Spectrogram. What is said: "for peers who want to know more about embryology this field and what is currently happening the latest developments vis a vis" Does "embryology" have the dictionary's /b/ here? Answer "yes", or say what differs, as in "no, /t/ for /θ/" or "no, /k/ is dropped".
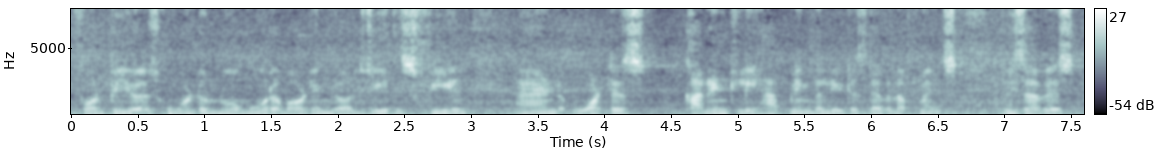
no, /b/ is dropped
